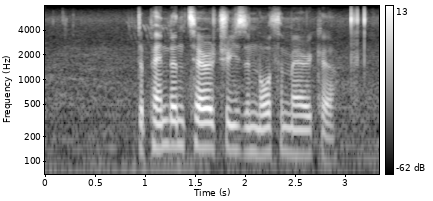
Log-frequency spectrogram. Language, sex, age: English, male, 24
